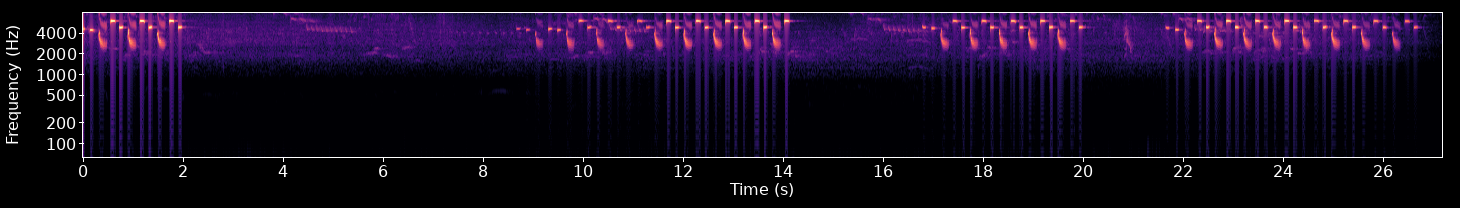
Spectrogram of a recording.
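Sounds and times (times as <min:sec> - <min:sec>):
great tit song: 0:00.0 - 0:02.0, 0:09.1 - 0:14.2, 0:16.8 - 0:20.0, 0:21.7 - 0:26.7
thin rapid trill of another bird: 0:00.0 - 0:02.0, 0:09.4 - 0:14.2, 0:16.7 - 0:20.0, 0:21.7 - 0:26.7.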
